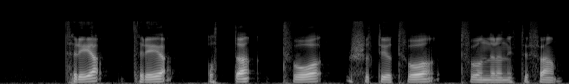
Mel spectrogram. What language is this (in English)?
Swedish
